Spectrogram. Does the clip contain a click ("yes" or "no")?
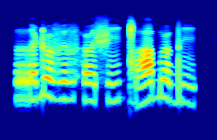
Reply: yes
